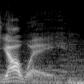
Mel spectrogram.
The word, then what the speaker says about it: Yahweh: stylized version of YHW, the Hebrew name for God, pronounced Yahweh.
